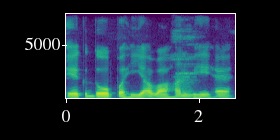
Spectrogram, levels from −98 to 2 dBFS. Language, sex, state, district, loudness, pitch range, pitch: Hindi, male, Jharkhand, Garhwa, -17 LUFS, 115-120 Hz, 120 Hz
